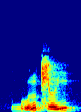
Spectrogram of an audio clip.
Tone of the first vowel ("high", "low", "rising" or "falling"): rising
